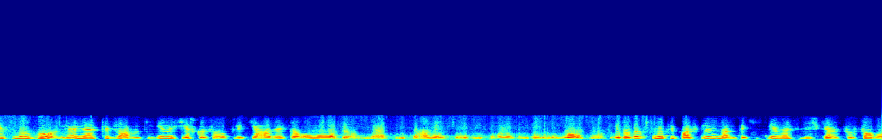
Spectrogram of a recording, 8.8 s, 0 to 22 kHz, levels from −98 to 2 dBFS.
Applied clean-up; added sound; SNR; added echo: neural separator model SepFormer DNS4.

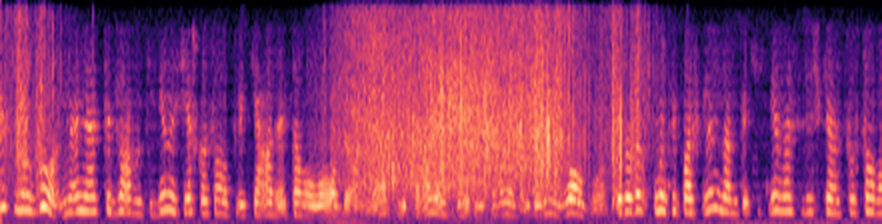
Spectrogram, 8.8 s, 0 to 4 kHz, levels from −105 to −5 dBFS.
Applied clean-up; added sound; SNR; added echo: none; Bicycle; 7 dB; reverberation time 0.2 s.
